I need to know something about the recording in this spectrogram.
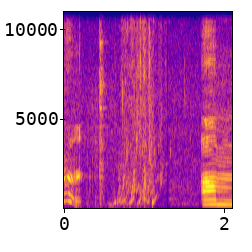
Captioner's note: pooping gurgles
